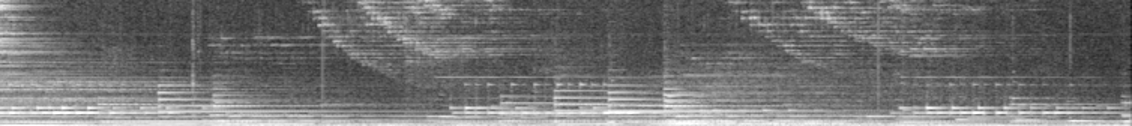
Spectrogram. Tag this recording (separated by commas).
Vibraphone, Music, playing vibraphone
